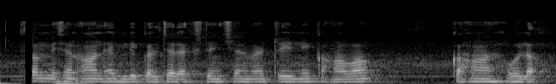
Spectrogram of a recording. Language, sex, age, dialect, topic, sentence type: Bhojpuri, female, 31-35, Northern, agriculture, question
